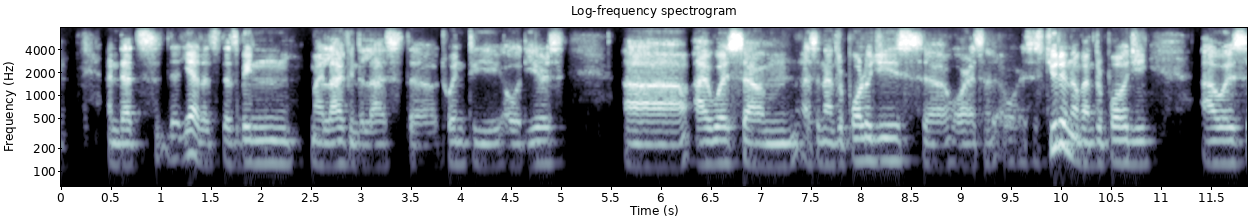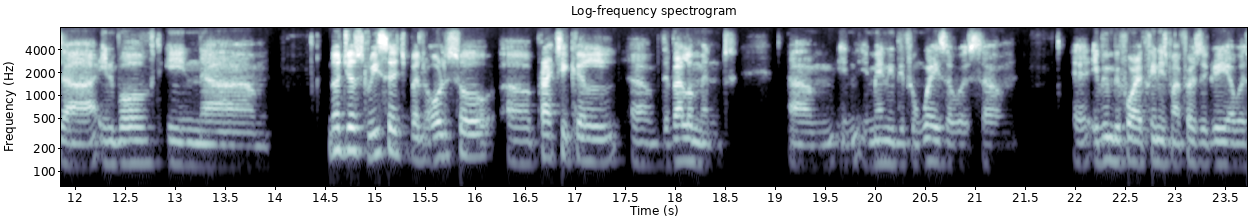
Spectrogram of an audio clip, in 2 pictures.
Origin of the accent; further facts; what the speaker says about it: Yucatán, Mexico; moved away as an adult; also born or lived in United Kingdom; I did my first degree in Mexico, in my home state, the Yucatan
